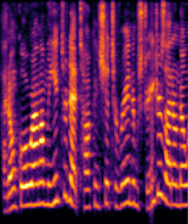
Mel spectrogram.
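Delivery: normal talking voice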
